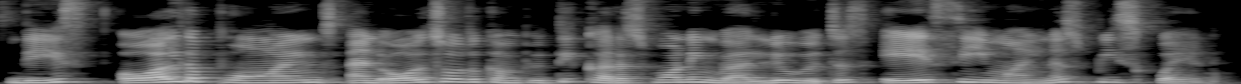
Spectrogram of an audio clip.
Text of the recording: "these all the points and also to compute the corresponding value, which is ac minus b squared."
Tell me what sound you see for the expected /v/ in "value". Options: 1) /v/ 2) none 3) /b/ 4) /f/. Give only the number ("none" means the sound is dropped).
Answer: 1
